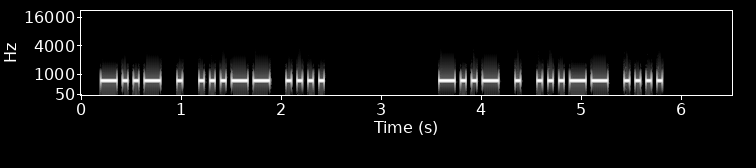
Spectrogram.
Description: Morse code, heard as a keyed tone, about 22 wpm, 700 Hz. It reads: XE3H XE3H
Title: DXCC-100 Call Signs - 4 Characters - Repeated 2x - 22wpm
